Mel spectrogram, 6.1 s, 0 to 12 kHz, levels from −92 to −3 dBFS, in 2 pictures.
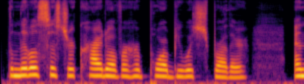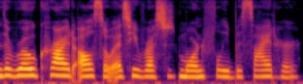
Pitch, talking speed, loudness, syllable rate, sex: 225 Hz, 195 wpm, -20 LUFS, 5.9 syllables/s, female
